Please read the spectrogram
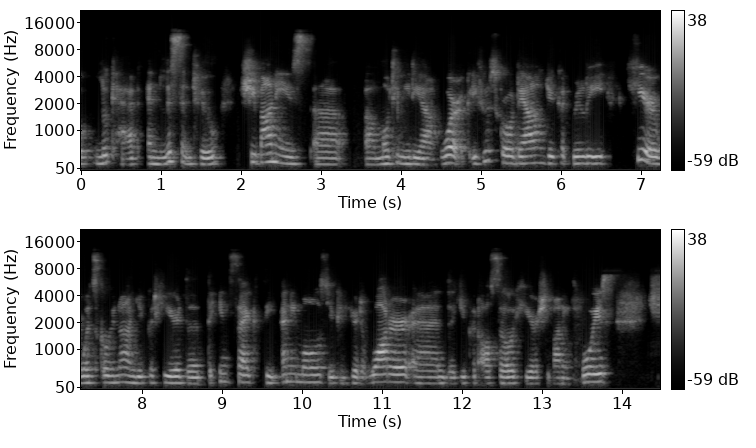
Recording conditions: video call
